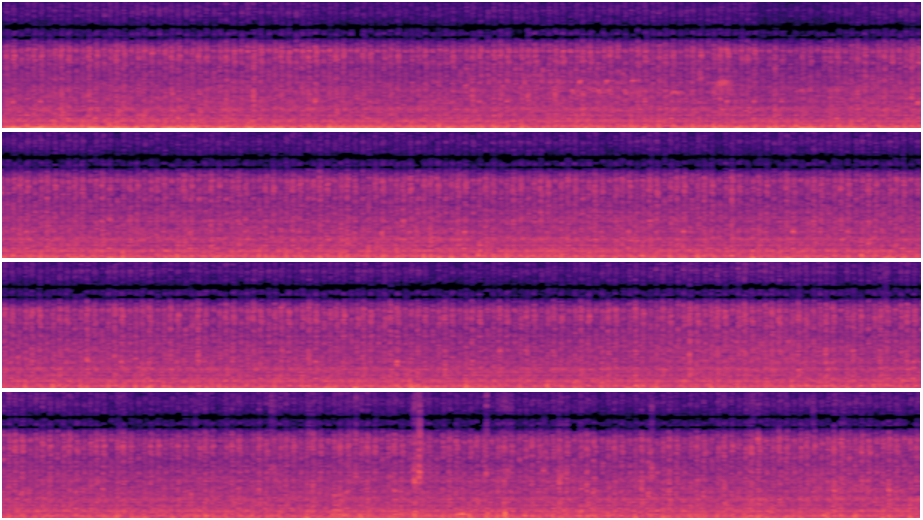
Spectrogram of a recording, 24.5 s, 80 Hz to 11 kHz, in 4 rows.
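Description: Ferguson TED20 tractor's four-cylinder TVO engine idling steadily, with an even, rhythmic low firing beat.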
